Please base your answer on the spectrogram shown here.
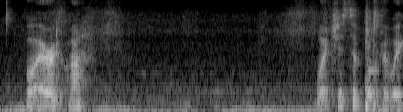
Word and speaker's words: Uiyqara: We're currently up to chapter 6, so I thought I would come in again and try and pronounce it correctly. Areiqua.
